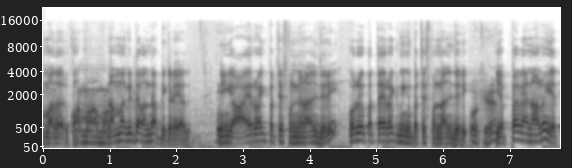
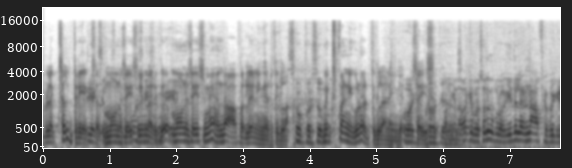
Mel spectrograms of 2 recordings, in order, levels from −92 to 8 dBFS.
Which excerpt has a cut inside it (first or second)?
second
